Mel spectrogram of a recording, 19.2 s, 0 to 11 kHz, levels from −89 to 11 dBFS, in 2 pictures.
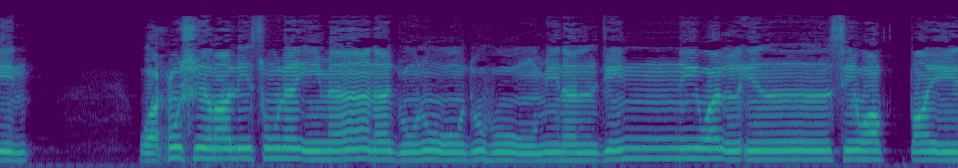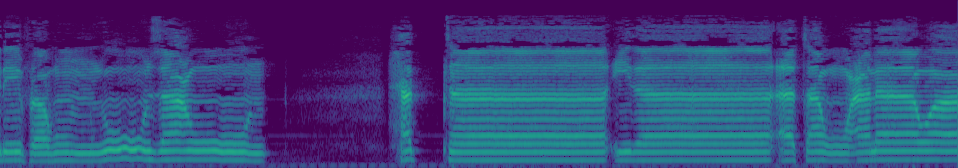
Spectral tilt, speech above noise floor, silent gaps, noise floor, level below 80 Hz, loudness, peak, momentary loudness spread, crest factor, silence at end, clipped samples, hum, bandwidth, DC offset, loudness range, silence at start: -4 dB/octave; 36 dB; none; -67 dBFS; -68 dBFS; -30 LUFS; -14 dBFS; 6 LU; 16 dB; 0 s; under 0.1%; none; 8.4 kHz; under 0.1%; 3 LU; 0 s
